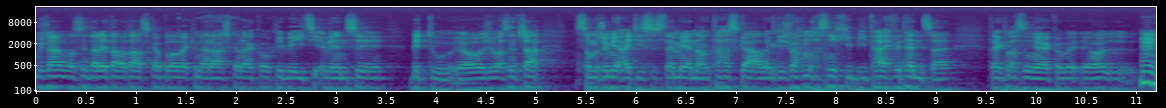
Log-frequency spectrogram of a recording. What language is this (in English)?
Czech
